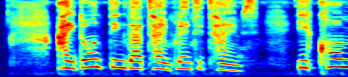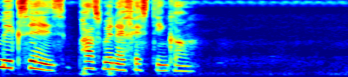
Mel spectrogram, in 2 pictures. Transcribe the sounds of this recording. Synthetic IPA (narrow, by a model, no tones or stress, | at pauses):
ʔajdõnθĩŋk̚ðatʰːãɪ̃mpʰlɛ̃ntitʰãɪ̃ms | ikʰɔ̃nmeksɛ̃nspʰaswɛ̃najfɛstĩŋkãm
